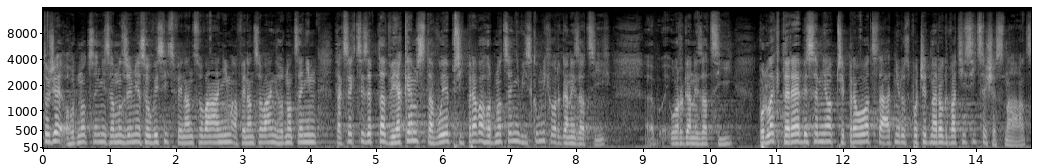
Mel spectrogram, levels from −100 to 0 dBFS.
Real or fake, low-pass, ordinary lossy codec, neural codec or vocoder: fake; 14.4 kHz; AAC, 48 kbps; vocoder, 48 kHz, 128 mel bands, Vocos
